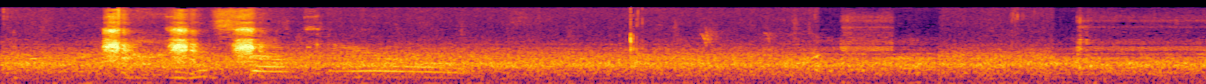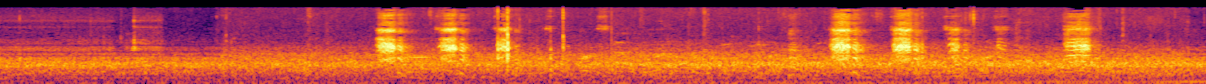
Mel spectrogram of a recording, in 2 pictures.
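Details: Grey squirrel vocalizing: short harsh broadband bursts in quick rhythmic runs near the start, then again from about eight seconds on, over a steady low background hiss.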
